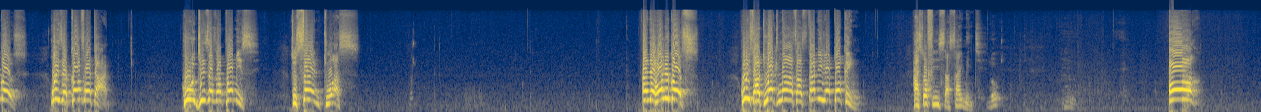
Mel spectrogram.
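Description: A middle-aged man preaches forcefully into a microphone in bursts, with long pauses between phrases.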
